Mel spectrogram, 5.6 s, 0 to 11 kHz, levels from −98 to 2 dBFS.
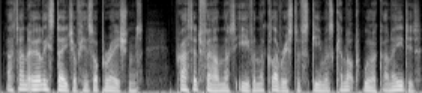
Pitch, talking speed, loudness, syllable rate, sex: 115 Hz, 200 wpm, -18 LUFS, 6.2 syllables/s, male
